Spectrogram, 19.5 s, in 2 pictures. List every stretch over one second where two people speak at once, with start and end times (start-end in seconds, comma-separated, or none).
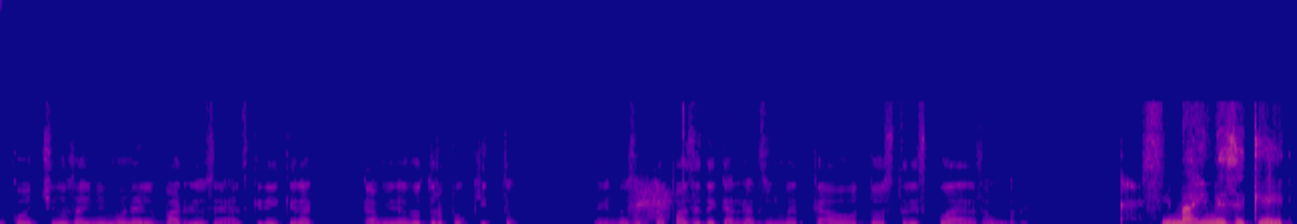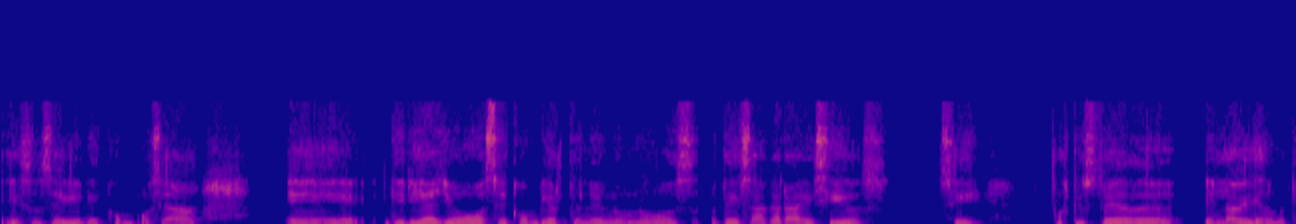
none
